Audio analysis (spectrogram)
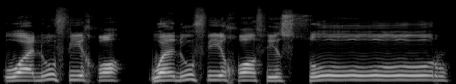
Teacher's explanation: A lot of reciters, okay, would stretch here وَنُفِخَ, and that's not correct.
